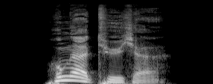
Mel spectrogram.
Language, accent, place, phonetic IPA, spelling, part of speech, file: German, Germany, Berlin, [ˈhʊŋɐˌtyːçɐ], Hungertücher, noun, De-Hungertücher.ogg
- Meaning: nominative/accusative/genitive plural of Hungertuch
